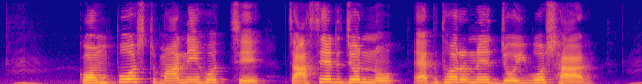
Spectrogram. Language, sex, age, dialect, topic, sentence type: Bengali, female, 36-40, Standard Colloquial, agriculture, statement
